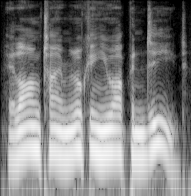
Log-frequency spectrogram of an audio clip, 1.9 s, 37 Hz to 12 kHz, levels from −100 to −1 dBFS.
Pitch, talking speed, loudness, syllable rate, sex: 130 Hz, 220 wpm, -12 LUFS, 5.2 syllables/s, male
